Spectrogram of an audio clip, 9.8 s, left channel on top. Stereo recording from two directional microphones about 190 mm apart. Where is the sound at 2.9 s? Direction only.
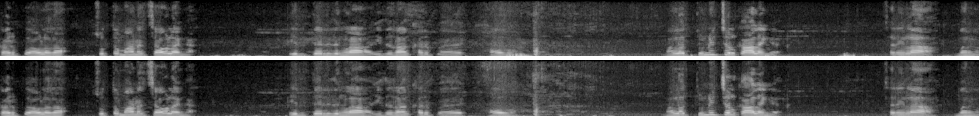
55° right (ahead or behind).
